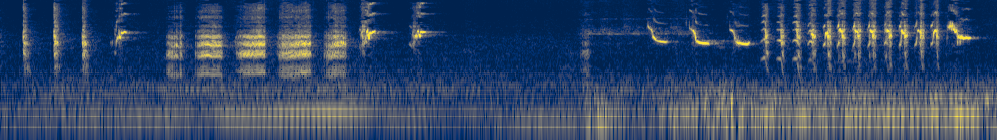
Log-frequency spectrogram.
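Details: Javan myna singing in the morning as a model for young birds: sharp clicks, buzzy chattering bursts, a few slurred whistles, then a fast rattling series ending in a downslurred whistle, low hum present.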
